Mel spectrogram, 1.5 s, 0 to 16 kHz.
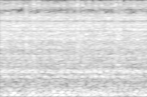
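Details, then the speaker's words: GMC Acadia 3.6 V6 in a car bought whole at auction, started off a jumper battery: a smooth, even, low rumble at steady idle with no knocking and no low-oil-pressure light, so the engine sounds healthy. "this is the reason why I like to buy cars at the auction and not engines at the junkyard because you hear it it runs pretty smooth it sounds really good"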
